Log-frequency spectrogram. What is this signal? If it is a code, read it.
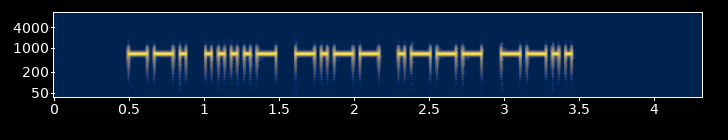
Morse code, heard as a keyed tone, about 28 wpm, 700 Hz. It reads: G4YJZ
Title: DXCC-100 Call Signs - 5 Characters - Repeated 3x - 28wpm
